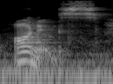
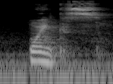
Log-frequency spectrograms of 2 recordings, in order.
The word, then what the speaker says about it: Onyx: A true story, when I was younger, I used to pronounce this word, oinks.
